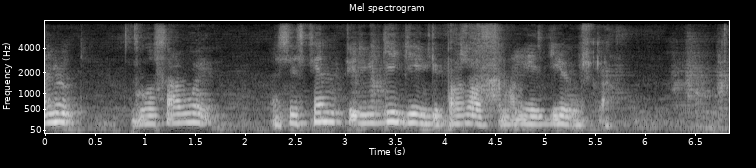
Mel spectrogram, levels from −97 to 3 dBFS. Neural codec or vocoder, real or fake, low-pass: codec, 44.1 kHz, 2.6 kbps, SNAC; fake; 7.2 kHz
